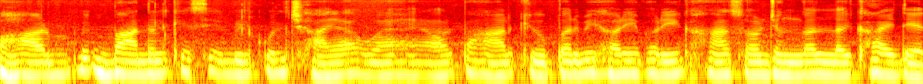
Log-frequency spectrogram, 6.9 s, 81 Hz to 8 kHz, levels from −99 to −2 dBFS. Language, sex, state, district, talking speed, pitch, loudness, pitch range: Hindi, male, Uttarakhand, Tehri Garhwal, 155 wpm, 140 Hz, -16 LUFS, 135-145 Hz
